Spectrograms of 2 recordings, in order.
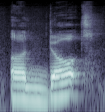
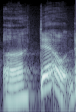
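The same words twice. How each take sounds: First: Slow "adult" as "a-dult", like it's spelled; right "adult". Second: Very slow "adult" as "a-telt"; wrong "adult". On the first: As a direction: stretch out the correct "adult". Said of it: "do you hear the pronunciation". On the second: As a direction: drag out the wrong "a-delt". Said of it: "not adult". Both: Shown as a demonstration.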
